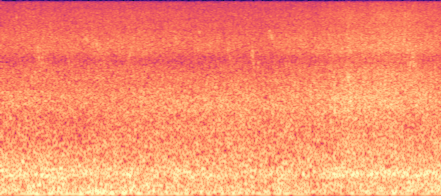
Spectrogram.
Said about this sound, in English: They stand on a circle drawn in the sand, and the waves are already washing it away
